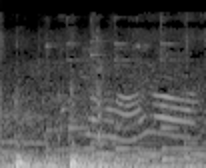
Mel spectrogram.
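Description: Background music with two low thumps in the first second, then a short, wavering, high-pitched call laid over it.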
